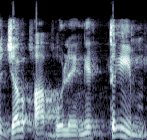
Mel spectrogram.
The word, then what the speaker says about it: त्रीम: तो अब ध्यान से सुनिए, इस मंत्र का उच्चारण हमें करना है त्रीम।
